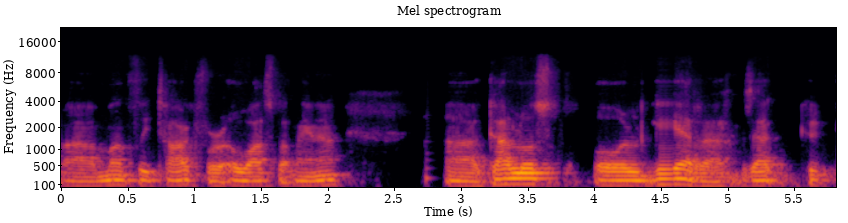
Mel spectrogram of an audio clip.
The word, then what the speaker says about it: Holguera: Carlos Holguera, is that good pronunciation, Carlos?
